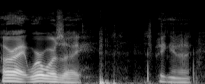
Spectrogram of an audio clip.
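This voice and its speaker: A man's voice: mid-range voice, animated, moderate pace. A man, hosting a casual chat in his home studio with dry joking banter. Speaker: radio host and producer.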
